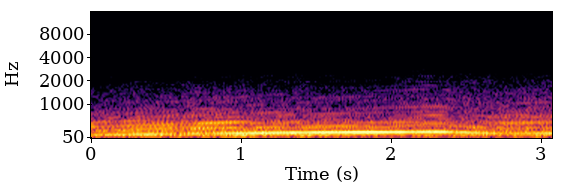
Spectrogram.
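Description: A Toyota Corolla Apex with a 2-liter engine and a slightly louder exhaust pulls steadily under acceleration, a smooth, continuous mid-pitched roar heard from inside the car that rises and then eases off.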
